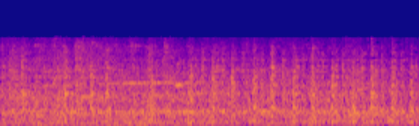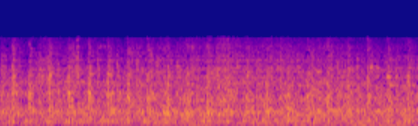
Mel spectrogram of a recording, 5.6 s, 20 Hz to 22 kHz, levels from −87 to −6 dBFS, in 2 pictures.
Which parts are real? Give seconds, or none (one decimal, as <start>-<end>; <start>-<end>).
0.0-5.6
